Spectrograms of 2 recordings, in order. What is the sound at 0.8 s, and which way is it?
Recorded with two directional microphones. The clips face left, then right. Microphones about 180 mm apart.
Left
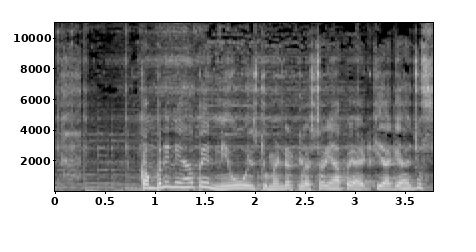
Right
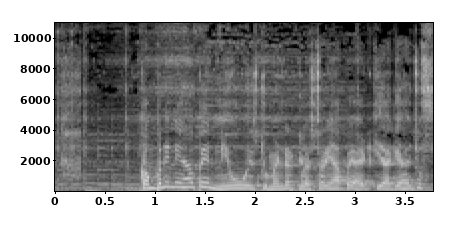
Speech, 45° left (ahead or behind).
